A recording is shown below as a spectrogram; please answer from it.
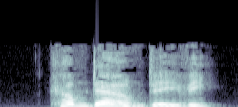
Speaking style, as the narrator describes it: pleaded Janet

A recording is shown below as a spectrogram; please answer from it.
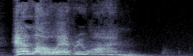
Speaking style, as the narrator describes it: it was Oprah, screaming

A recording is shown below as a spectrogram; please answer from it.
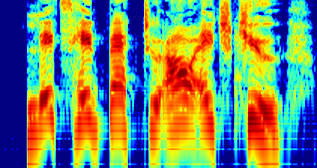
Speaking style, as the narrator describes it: barked the victorious DCR Lou

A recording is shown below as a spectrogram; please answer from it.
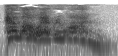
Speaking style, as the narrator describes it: Oprah, arms flung high, screaming

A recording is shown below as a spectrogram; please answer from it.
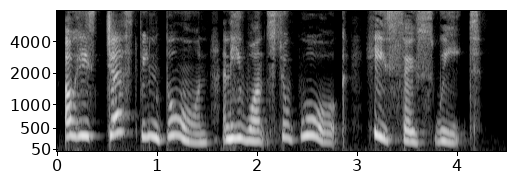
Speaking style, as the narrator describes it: exclaimed Isis

